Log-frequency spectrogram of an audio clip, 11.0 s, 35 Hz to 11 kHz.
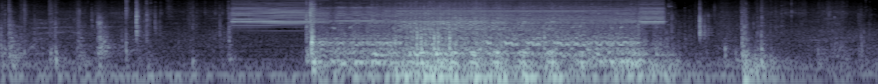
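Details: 1978 Chevy Bruin truck with 8V71 Detroit Diesel, long unrun, starter possibly sticky; steady fast cranking about four beats a second with ragged puffs as it catches on starting fluid, but it never fires up and runs; cranks but will not start.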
